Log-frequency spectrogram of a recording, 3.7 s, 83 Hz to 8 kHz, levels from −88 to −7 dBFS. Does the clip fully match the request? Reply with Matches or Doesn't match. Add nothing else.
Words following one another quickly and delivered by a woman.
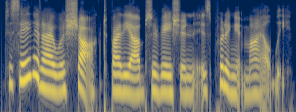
Matches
